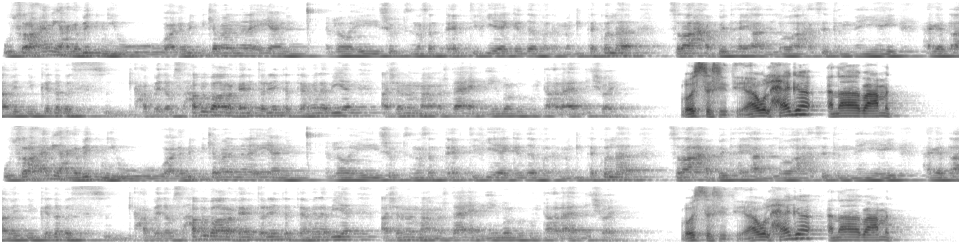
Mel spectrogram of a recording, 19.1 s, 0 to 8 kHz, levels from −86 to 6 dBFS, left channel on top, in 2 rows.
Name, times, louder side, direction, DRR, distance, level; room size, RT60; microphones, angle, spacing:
voice 1, 0.0-15.7, left 1 dB, 30° right, 4.7 m, -35 dB
voice 2, 16.4-18.5, left 7 dB, 60° left, 0.4 m, -22 dB
26.5 x 9.6 x 3.0 m
head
